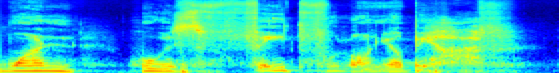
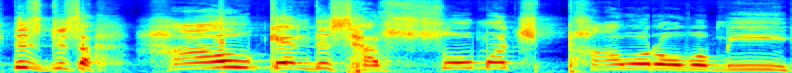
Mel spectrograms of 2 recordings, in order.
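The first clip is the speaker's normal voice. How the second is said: pleading cry to God, swelling louder and higher; anguished prayer; 7 semitones higher, 10 dB louder than usual. Acted. Sinner asking God how an idol has power, anguished prayer. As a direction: build from drawn-out lament to urgent plea. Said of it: "Oh, tell God".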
